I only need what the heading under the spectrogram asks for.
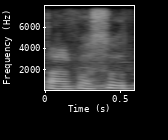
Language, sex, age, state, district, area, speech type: Assamese, female, 30-45, Assam, Barpeta, rural, spontaneous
